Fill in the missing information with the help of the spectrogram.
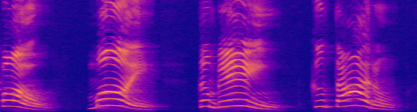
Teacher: A saída de ar é pela boca e pelo nariz. · Então, é um som nasal, que o ar quer sair também pelo nariz.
